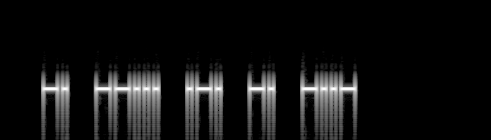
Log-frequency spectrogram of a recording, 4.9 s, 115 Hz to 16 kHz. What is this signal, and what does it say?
Morse code, heard as a keyed tone, about 25 wpm, spaced as for 18 wpm, 700 Hz. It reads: N7RNX
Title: USA Call Signs - 5 Characters - 2x Character Spacing - 25wpm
